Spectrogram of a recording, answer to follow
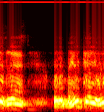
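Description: Only speech: a man talking, with a short pause about midway.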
